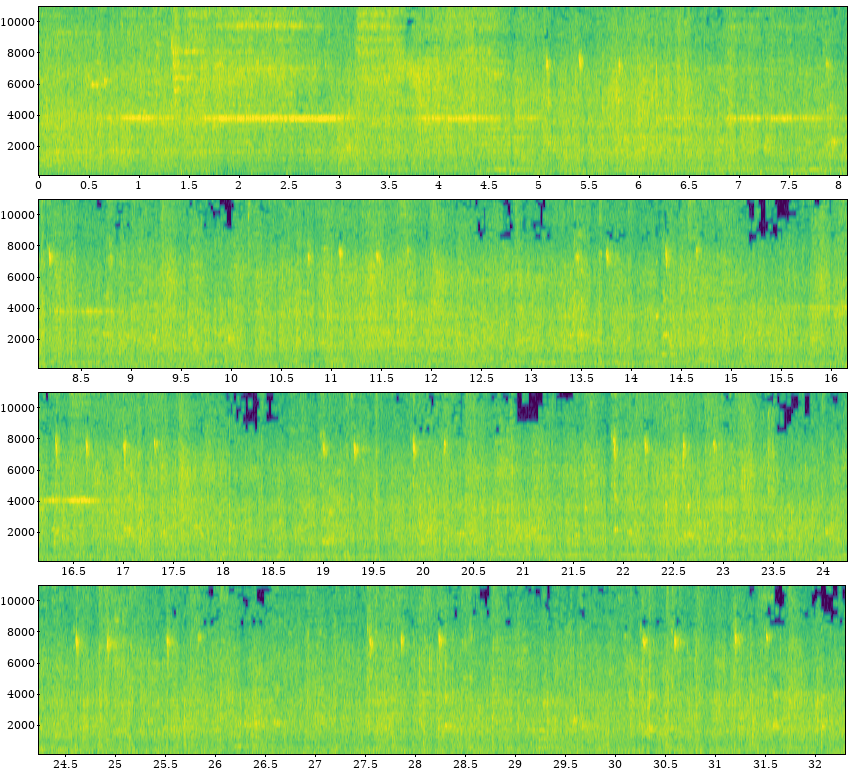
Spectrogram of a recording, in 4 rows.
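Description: A British Rail Class 66 diesel-electric locomotive passes close by, its engine heard briefly in the first few seconds. Its long train of intermodal container flat wagons then rolls by steadily, with wheels rumbling and clacking on the rails and short high-pitched wheel squeals near the start and again about halfway through.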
